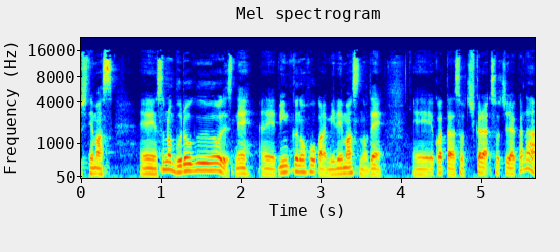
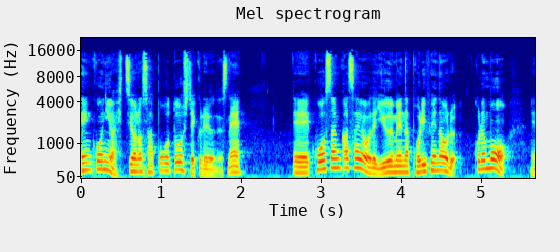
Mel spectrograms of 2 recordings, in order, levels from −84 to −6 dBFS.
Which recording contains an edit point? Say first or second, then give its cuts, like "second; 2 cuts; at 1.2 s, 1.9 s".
first; 1 cut; at 2.5 s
